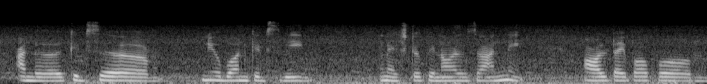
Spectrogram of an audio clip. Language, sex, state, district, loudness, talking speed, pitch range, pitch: Telugu, female, Andhra Pradesh, Sri Satya Sai, -18 LUFS, 110 wpm, 170-180 Hz, 175 Hz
